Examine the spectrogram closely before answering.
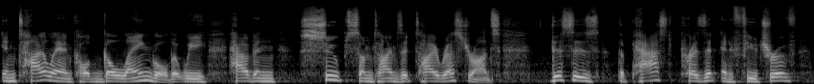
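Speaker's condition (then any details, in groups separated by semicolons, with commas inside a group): No condition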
